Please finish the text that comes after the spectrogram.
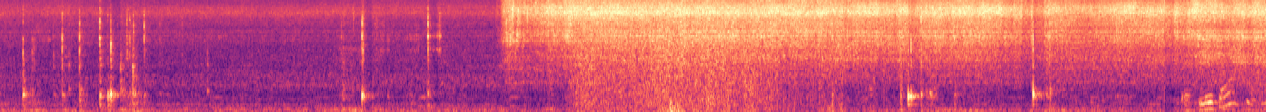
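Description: Tomato paste sizzling and being stirred in a pot for Egyptian lentil soup. Quiet clinks and taps give way to a loud, steady frying hiss that lasts to the end, with occasional stirring ticks.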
